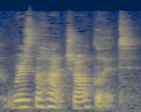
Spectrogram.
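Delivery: ordinary talk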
